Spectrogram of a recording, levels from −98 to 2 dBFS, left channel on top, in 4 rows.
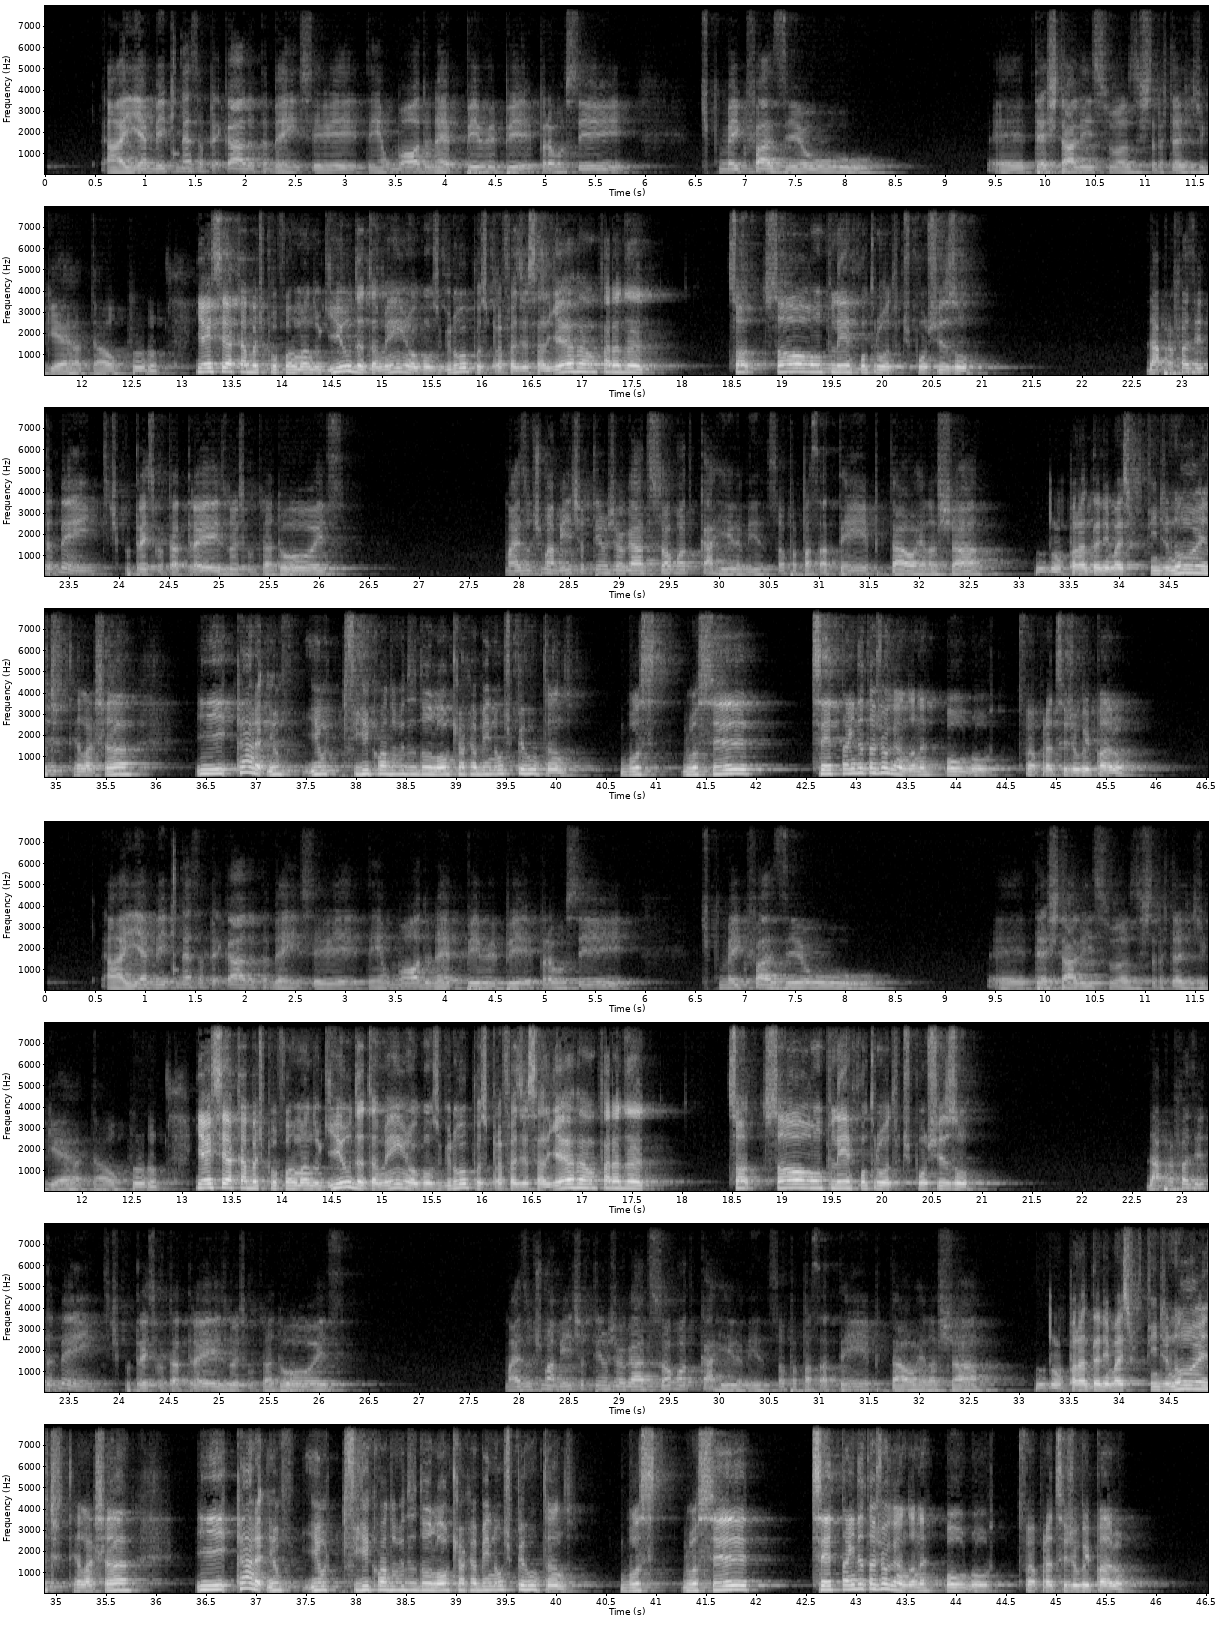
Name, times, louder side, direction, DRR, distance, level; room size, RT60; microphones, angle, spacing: voice 1, 0.6-5.8 6.7-8.3 9.5-12.4 22.6-23.7 24.2-26.1 27.9-32.6, left 1 dB, 75° left, 4 dB, 3.6 m, -31 dB
voice 2, 13.1-17.6 18.5-20.9 33.2-35.8 36.4-40.1 40.6-41.0 41.3-41.9 42.6-44.4 44.7-45.7, right 2 dB, 40° right, 9 dB, 1.4 m, -20 dB
17.5 x 16.5 x 8.9 m, 0.79 s
head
